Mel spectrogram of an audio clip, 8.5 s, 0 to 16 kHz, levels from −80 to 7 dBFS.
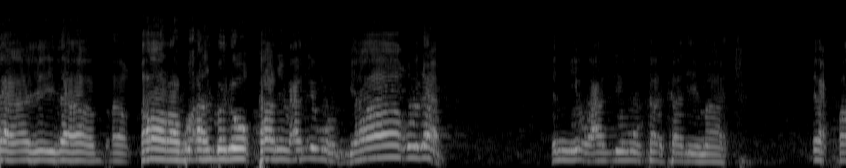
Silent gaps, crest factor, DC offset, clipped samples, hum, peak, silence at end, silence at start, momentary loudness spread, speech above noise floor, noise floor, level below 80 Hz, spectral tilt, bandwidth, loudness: none; 18 dB; under 0.1%; under 0.1%; none; -14 dBFS; 0 s; 0 s; 14 LU; 38 dB; -70 dBFS; -64 dBFS; -6.5 dB/octave; 11 kHz; -32 LUFS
